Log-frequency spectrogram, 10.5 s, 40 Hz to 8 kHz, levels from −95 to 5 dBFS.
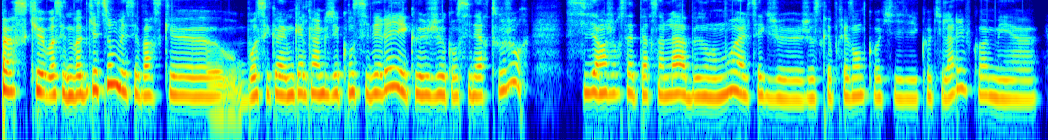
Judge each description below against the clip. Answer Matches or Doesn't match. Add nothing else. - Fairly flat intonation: Matches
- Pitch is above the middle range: Matches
